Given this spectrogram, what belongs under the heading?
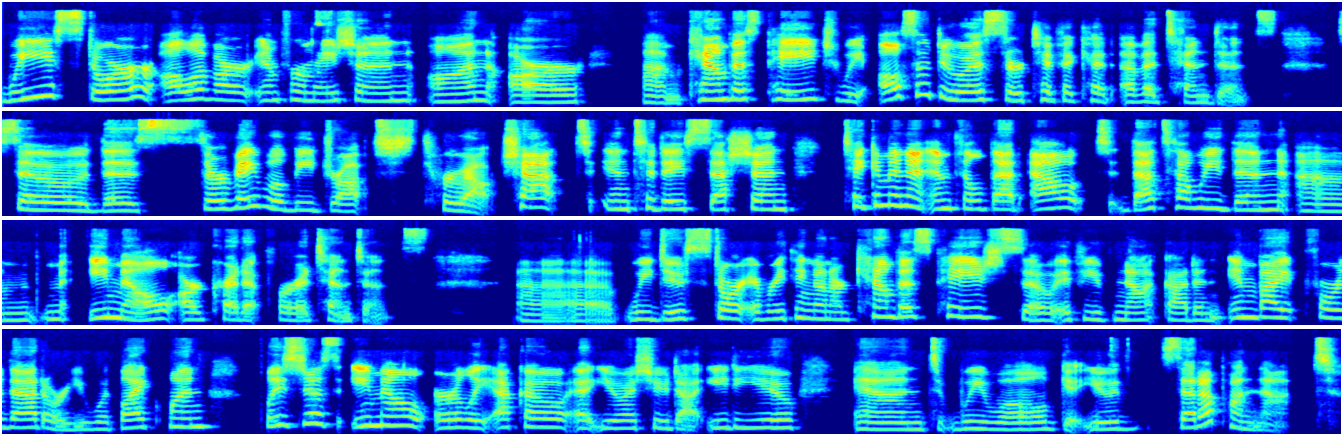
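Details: Adult woman; normal speech.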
